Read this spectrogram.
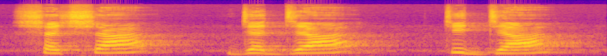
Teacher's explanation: ਇਹਨਾਂ ਦੇ ਉਚਾਰਨ ਸਮੇਂ ਜੀਭ ਕਠੋਰ ਤਾਲੂ ਨੂੰ ਛੂੰਹਦੀ ਹੈ ਅਤੇ ਇਹਨਾਂ ਨੂੰ ਅਸੀਂ ਤਾਲਵੀ ਵਿਅੰਜਨ ਧੁਨੀਆਂ ਕਹਿੰਦੇ ਹਾਂ।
